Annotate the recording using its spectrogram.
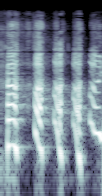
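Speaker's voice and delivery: high, hammed-up nervous giggle; a silly falsetto laugh brushing it off; mock giggle. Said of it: "you're like".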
